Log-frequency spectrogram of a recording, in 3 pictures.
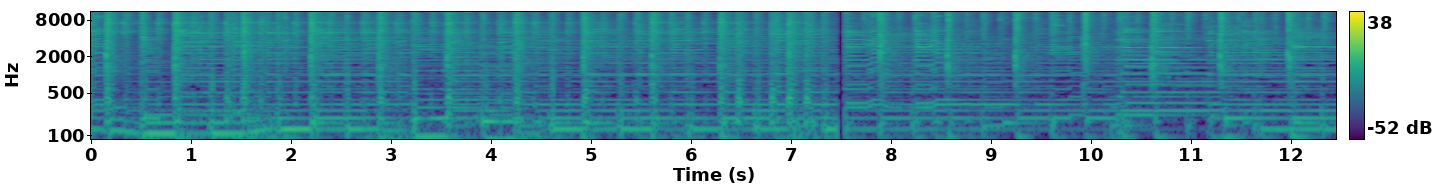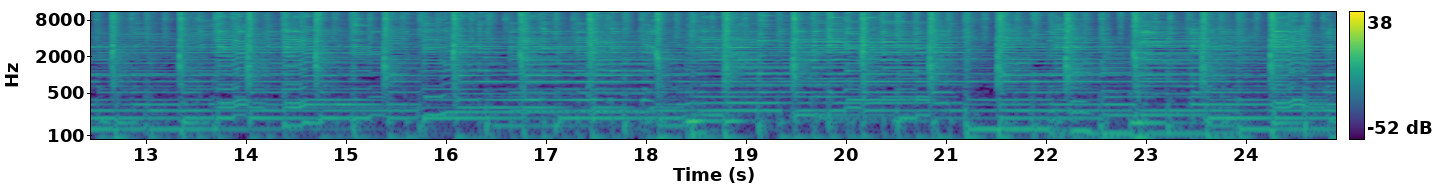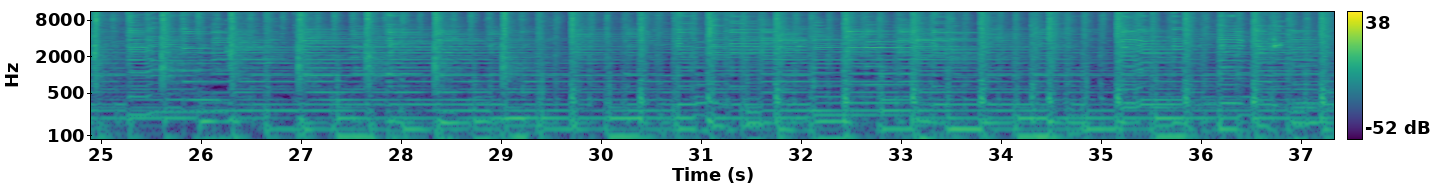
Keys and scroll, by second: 4.3 Return, 15.9 ctrl+t, 21.5 Return, 27.1 Return, 30.0 ctrl+z, 33.4 ctrl+space.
